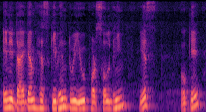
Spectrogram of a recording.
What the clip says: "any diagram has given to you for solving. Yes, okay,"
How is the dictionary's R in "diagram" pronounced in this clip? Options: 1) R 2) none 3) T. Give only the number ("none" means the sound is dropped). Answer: 2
